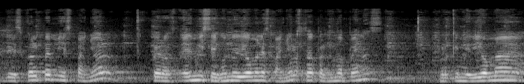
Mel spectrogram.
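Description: A man co-hosting a casual panel discussion talks fast in a high-sitting, slightly mellow voice, hesitating and searching for words while dropping dry jokes. The room is echoey, with music playing behind.

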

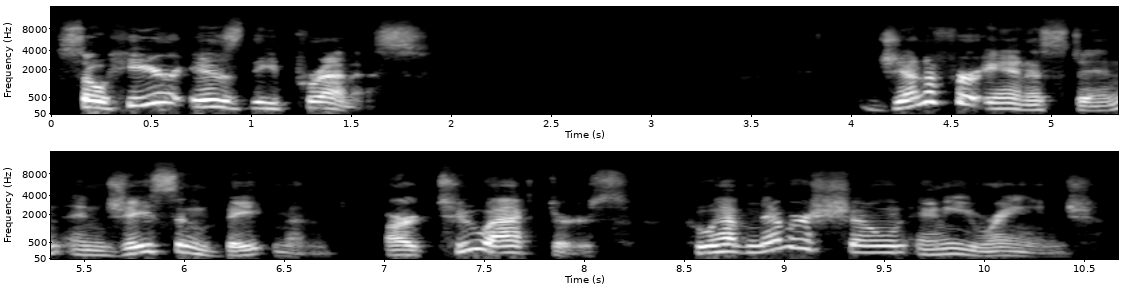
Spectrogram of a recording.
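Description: A man's voice: high-pitched, huge pitch swings, takes it slowly, fairly bright tone, slightly rough. A man hosting a podcast on a video call, running a party game in joking, profane casual chat. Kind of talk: casual late-night chat.

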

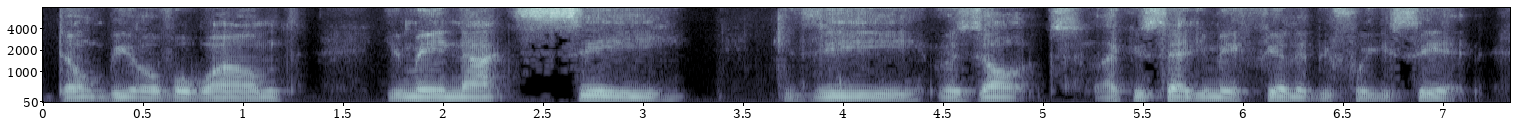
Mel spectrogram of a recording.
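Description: A man's voice: deep voice, flat delivery, a little slow, dark tone. A man talking earnestly in a casual conversation, giving encouragement and often repeating words as he starts a thought.

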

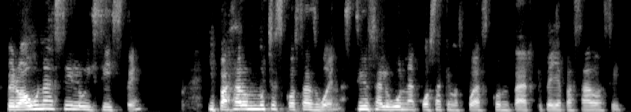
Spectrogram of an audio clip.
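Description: A woman hosting a podcast, chatting in a lively way and asking her guest questions. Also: medium pitch, a little fast, dry recording. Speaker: podcast host. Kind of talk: casual interview chat.

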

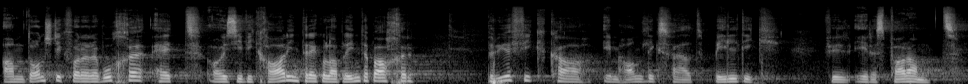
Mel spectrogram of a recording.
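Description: Slow, solemn pastor in a reverberant church. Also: male voice, mid-range voice. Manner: calm, measured, solemn delivery. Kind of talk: slow liturgical prayer and scripture reading.

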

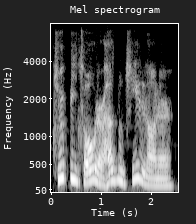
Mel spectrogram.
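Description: A man from the United States, raised in New York and Florida, talking as an interview guest in a relaxed, hesitant way with many ums. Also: sits high, a little slow, husky, lo-fi sound, soft background music. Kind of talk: casual interview chat.

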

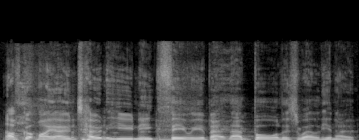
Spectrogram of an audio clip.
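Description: A man's voice: lowish voice, steady tone, brisk, a little mellow. A man co-hosting a podcast, swearing freely as he spins his own theories in casual chat. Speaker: podcast co-host.

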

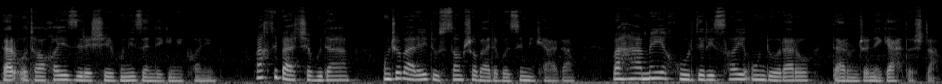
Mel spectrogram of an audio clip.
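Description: Lady doing a soft reassuring young wife, husky low-toned voice, audiobook. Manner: gentle, reassuring.

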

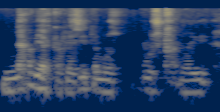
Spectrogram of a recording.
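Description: Man, Bolivian accent, podcast co-host, animated storytelling, echoey room. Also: medium pitch, fast. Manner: animated, laughing, slangy storytelling. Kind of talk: casual chat, storytelling. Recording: roomy, distant from the mic.

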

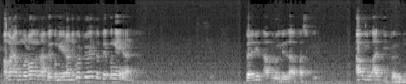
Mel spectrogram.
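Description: A man with a Javanese accent giving an informal religious lecture, joking with listeners and slowing down to recite Arabic verses. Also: mid-range voice, a little mellow, echoey room, highs cut off, a little hiss or hum. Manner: jokey, mixing Javanese chatter with slow Arabic recitation. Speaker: Islamic cleric teaching a classical text.

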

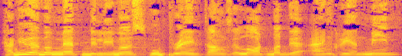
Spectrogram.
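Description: A man's voice: high-pitched, drawn-out words, mellow. A male preacher, speaking in short phrases for an interpreter and joking often with laughter. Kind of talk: sermon with interpreter.

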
